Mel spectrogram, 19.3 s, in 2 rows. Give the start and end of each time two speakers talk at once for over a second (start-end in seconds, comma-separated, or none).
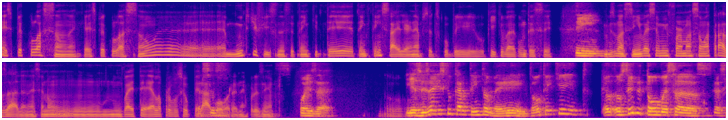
none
